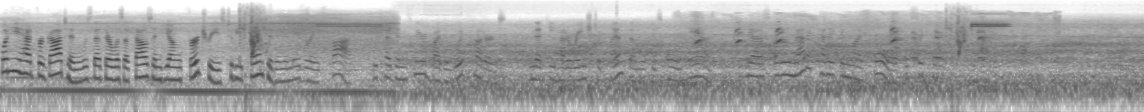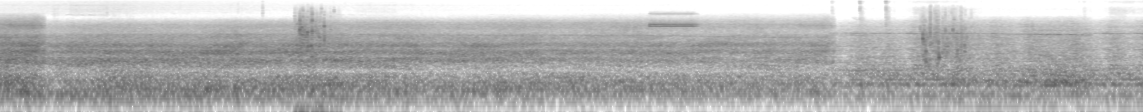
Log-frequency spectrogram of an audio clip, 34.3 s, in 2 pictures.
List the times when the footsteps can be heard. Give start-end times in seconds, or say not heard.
not heard.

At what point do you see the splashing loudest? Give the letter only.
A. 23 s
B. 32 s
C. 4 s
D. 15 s
C.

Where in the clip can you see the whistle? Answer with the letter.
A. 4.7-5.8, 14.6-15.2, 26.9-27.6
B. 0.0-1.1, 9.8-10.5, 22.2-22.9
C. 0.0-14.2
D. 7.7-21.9
A.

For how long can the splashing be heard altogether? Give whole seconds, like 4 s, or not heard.
3 s.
